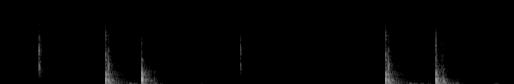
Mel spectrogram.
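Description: Wooden blocks thud down one after another.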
